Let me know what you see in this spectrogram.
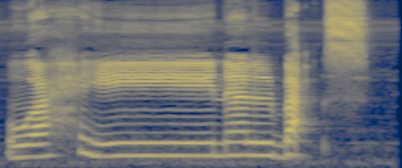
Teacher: یہاں پہ مد متصل ہو رہا ہے، اس کو 5 الف کی مقدار کھینچیں گے۔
